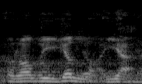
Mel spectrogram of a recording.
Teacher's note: یا پھر غاد کی زیر کے فوراً بعد یا کو ادا کرنا، اور یا پر زبر ہے. اور یا کو اس کا مخرج ہم نے پڑھا تھا کہ وسط اللسان مقابل تالو، تو وہاں سے ادا کریں گے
